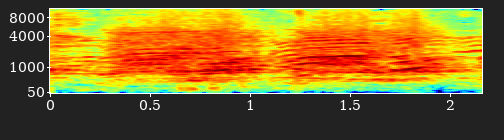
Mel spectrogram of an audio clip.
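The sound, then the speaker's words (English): A crowd of Thai voters chants in Bangkok while mobbing a politician. Many voices merge into a dense, loud, continuous swell that rises and dips without a clear beat. “A crowd of Thai voters chanting, "Prime Minister, Prime Minister," while gleefully mobbing a man named Pita Limjaroenrat.”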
